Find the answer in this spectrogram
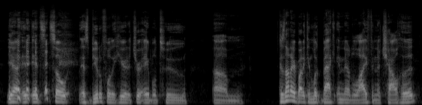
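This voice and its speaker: A man with an American accent speaks in a fairly low pitch at a moderate pace. His tone is animated, with ordinary pitch variation. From Philadelphia, then Texas. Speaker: podcast host. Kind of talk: casual chat.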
